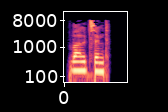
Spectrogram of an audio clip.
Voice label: "walzend", German; adjectives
